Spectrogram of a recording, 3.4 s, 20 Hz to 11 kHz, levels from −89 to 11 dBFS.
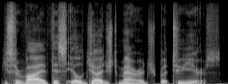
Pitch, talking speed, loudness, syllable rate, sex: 90 Hz, 155 wpm, -19 LUFS, 4.5 syllables/s, male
